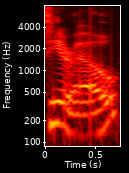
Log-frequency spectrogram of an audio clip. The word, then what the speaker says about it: Hiro: Check yeah. It's Hero. – I've also watched multiple animes where it's spelled that way and it is pronounced Hero.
